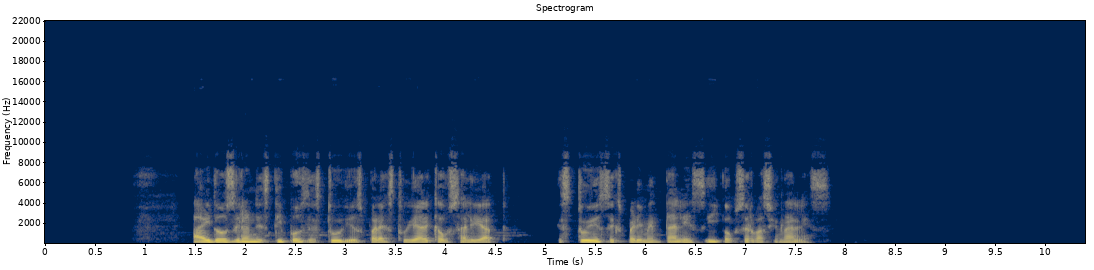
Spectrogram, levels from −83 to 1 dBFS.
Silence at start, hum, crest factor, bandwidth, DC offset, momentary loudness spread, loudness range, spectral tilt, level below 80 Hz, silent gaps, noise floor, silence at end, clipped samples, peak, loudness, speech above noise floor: 1.5 s; none; 18 dB; 9.2 kHz; under 0.1%; 12 LU; 10 LU; -5.5 dB/octave; -56 dBFS; none; -61 dBFS; 2.6 s; under 0.1%; -2 dBFS; -19 LUFS; 43 dB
